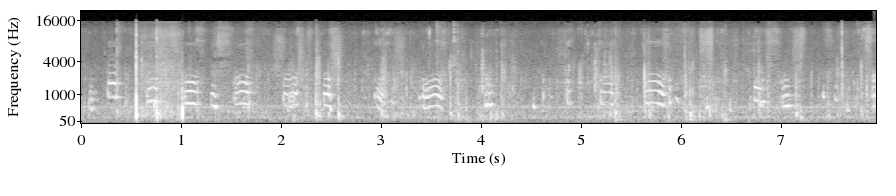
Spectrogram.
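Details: Seven one-week-old Border Collie puppies, five females and two males, born to a mother named Honey, whimper while feeding; short arched squeaky whines repeat in overlapping bursts through the clip, with soft suckling and shuffling noises underneath.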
